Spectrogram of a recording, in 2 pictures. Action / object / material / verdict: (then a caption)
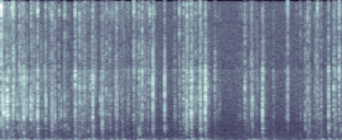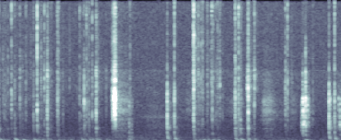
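tap / plastic laptop keyboard keys / plastic / none. Both hands type fast with their fingertips on the plastic keys of a thin, metal-bodied laptop. The result is a steady run of short, crisp, bright clicks with a soft low thump beneath, and a few louder taps stand out near the end.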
